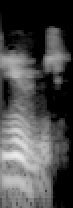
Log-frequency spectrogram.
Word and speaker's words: ewes: I know how to pronounce it. It's ewes.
